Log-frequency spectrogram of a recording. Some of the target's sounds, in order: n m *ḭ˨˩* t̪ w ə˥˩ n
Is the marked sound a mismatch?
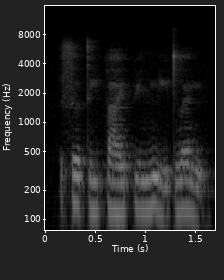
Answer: no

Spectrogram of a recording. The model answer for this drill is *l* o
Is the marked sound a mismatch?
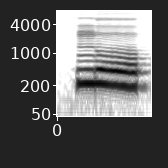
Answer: yes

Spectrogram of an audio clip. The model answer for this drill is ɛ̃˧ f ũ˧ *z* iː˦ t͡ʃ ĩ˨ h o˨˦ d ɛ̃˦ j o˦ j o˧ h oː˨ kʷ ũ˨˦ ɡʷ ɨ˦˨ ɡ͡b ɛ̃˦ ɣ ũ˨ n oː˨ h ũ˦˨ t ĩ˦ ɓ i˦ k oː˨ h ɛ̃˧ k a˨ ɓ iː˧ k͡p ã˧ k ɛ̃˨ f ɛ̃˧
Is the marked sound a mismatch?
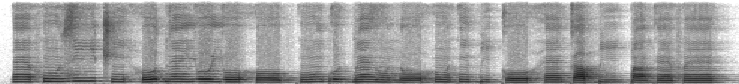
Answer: no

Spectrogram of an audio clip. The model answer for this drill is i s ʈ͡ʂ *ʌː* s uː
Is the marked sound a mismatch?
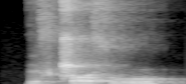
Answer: no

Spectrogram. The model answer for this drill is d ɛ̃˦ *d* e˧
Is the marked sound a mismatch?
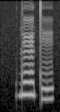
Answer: yes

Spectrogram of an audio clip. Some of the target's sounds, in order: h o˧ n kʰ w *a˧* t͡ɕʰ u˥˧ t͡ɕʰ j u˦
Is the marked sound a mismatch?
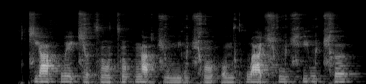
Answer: yes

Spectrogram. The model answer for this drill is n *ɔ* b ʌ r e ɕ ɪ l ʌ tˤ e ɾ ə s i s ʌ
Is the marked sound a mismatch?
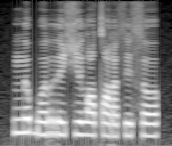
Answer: yes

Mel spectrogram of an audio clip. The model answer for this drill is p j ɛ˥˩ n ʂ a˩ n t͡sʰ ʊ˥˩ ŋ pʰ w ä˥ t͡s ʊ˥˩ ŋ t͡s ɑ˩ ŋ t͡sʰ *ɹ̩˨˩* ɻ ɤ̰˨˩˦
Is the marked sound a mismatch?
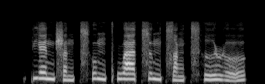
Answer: yes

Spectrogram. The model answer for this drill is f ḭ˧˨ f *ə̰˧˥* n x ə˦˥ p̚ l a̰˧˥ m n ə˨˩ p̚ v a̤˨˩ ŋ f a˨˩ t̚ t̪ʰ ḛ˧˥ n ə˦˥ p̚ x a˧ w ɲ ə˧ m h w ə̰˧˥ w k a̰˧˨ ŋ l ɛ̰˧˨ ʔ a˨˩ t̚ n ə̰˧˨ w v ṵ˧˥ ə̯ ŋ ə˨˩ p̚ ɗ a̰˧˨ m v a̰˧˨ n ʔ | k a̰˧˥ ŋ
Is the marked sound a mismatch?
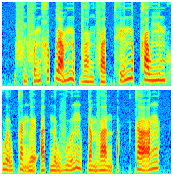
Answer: no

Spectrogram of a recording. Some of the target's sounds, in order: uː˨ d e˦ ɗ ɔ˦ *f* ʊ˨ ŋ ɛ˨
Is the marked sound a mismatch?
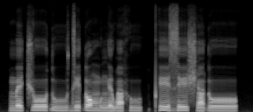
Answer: yes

